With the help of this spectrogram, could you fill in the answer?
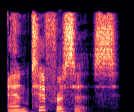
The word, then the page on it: antiphrasis: British English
